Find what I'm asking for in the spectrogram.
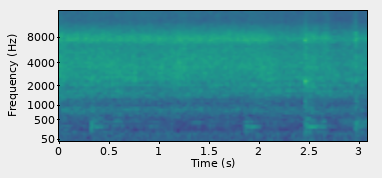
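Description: Finely chopped tomatoes sauté in a hot pan, giving a steady, close sizzle with broad hiss and a few faint stirring clinks, with no one talking.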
